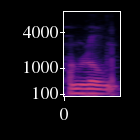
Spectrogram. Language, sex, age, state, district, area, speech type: Hindi, male, 45-60, Uttar Pradesh, Chandauli, rural, spontaneous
